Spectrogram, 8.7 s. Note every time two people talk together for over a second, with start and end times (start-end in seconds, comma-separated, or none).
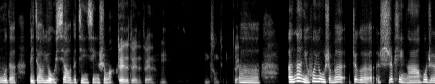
none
